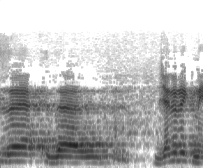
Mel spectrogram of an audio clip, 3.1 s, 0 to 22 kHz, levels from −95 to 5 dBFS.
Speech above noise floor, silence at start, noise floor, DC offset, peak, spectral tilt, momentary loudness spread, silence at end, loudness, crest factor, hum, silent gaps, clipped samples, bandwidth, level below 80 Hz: 20 dB; 0 s; -36 dBFS; under 0.1%; -2 dBFS; -6.5 dB/octave; 18 LU; 0 s; -15 LUFS; 16 dB; none; none; under 0.1%; 6.8 kHz; -70 dBFS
